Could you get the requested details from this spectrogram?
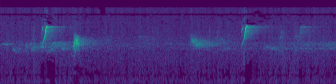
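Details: Fork-tailed sunbird singing: sharp, very high, thin notes that slide downward, in a short pair, then a softer pause, then another pair with a faint buzzy trailing note.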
